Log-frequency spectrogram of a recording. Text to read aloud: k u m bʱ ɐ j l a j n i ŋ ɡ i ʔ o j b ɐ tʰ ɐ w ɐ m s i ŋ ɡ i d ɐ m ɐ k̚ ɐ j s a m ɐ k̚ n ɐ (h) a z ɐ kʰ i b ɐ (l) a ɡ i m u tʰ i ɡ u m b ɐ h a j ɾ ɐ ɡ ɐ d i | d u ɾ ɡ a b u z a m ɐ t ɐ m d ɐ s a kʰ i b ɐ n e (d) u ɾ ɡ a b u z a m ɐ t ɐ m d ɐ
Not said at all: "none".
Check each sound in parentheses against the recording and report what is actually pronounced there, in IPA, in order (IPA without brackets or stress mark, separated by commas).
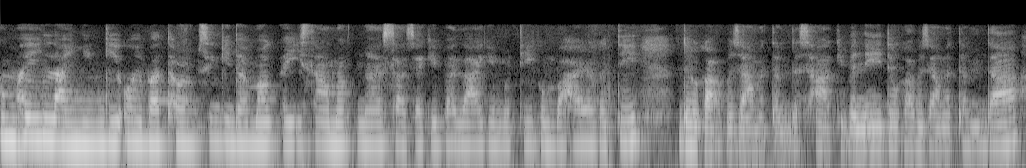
s, l, d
